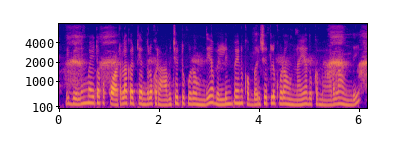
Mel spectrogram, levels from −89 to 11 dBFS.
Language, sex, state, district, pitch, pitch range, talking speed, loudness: Telugu, female, Telangana, Hyderabad, 200 Hz, 185-215 Hz, 215 wpm, -17 LUFS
